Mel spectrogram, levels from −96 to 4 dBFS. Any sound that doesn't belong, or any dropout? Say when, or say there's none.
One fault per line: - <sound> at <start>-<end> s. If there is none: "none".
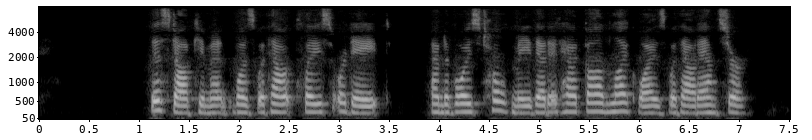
none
